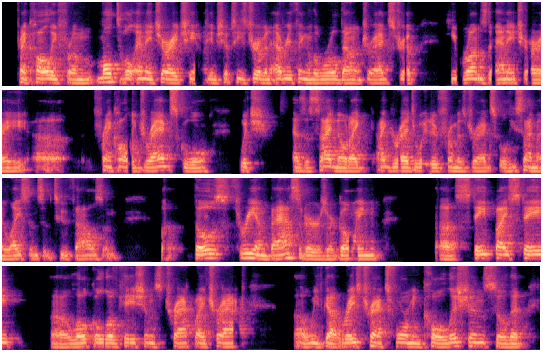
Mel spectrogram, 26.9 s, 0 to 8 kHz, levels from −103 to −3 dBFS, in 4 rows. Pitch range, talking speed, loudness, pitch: 120-140 Hz, 150 wpm, -20 LUFS, 125 Hz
